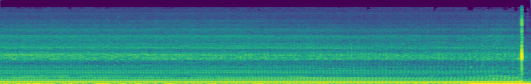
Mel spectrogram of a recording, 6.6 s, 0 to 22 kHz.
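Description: Kawasaki EN500's parallel-twin engine running steadily as the motorcycle rides along, getting a little louder near the end, with a sharp knock just before the end.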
